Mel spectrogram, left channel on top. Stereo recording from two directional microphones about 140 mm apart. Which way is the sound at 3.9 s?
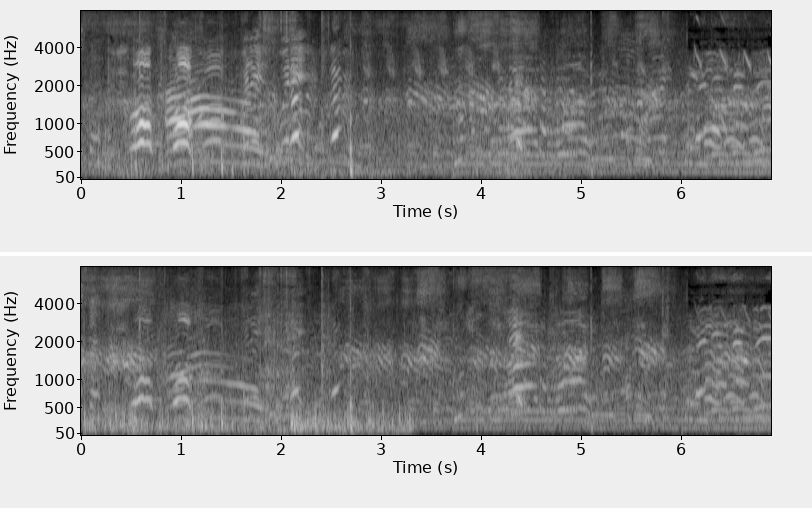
5° right (ahead or behind).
